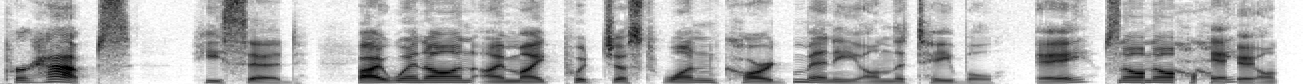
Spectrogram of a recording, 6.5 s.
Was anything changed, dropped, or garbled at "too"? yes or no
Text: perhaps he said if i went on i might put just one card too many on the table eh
yes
